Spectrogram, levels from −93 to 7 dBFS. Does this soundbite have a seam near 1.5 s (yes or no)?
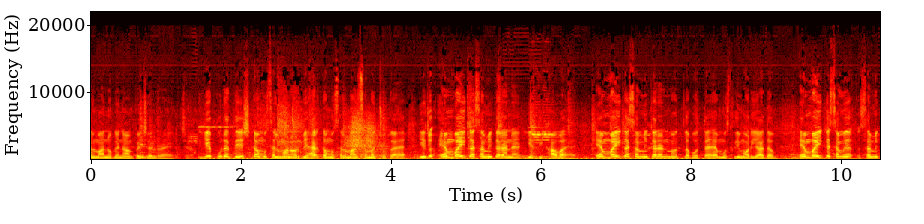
yes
